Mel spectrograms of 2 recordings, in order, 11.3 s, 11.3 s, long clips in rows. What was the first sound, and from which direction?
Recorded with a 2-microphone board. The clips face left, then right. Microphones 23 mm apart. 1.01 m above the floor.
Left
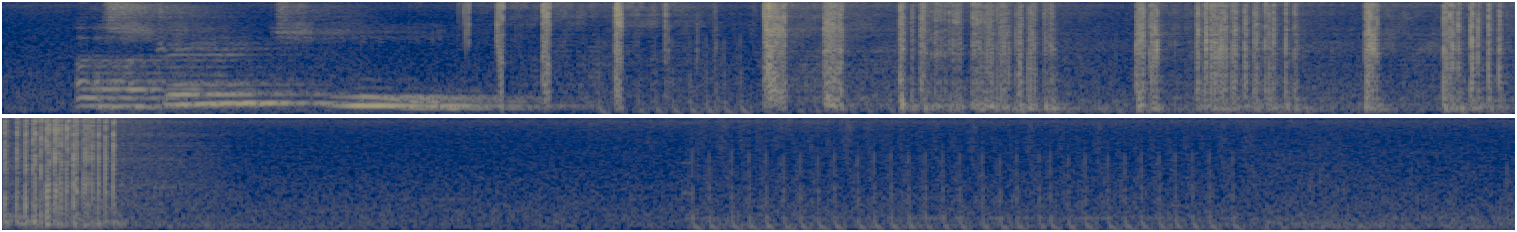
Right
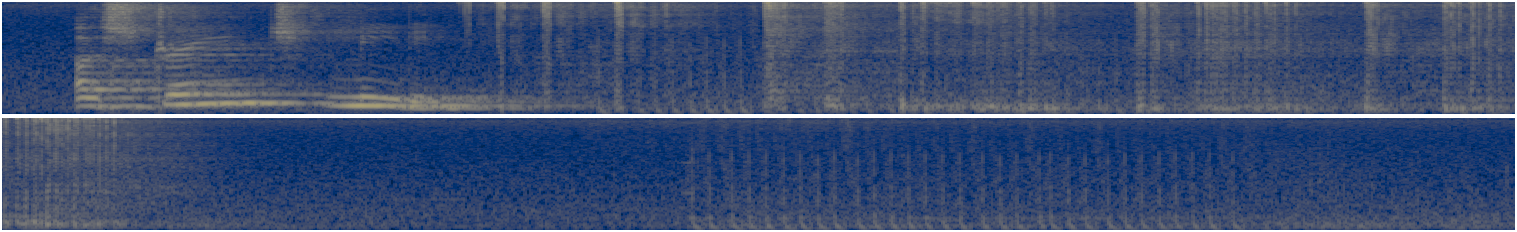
A woman speaking, 45° right (ahead or behind).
